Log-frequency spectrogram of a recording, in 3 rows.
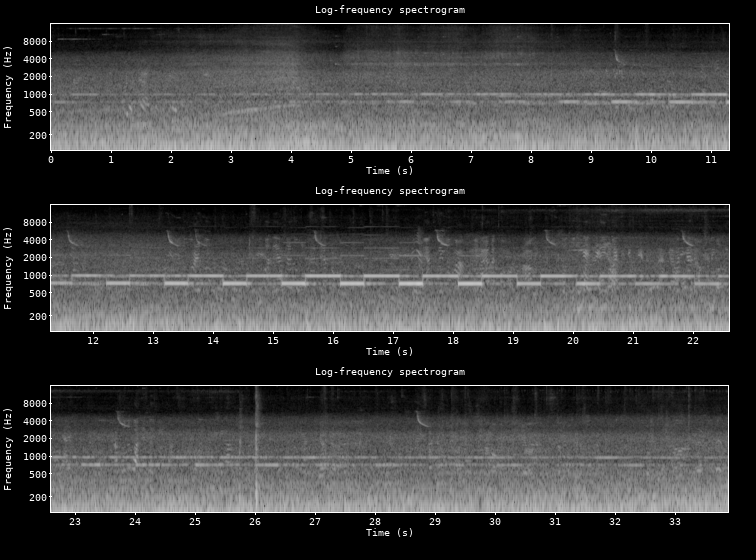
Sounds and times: Traffic Sound 0:00.0 - 0:33.8

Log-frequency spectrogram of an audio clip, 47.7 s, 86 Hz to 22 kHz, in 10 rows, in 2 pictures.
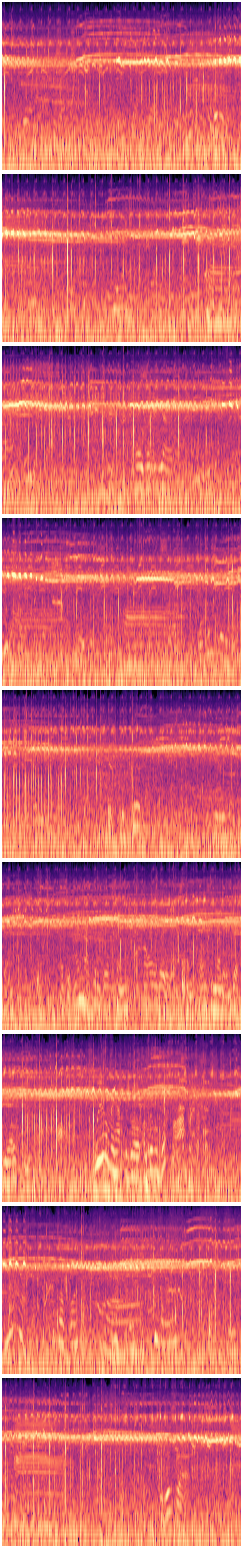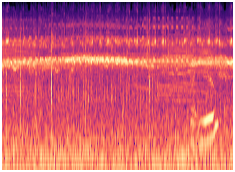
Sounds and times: cricket 0:00.0 - 0:47.6
distant black-footed albatross 0:00.0 - 0:47.6
white tern 0:00.1 - 0:47.6
bird call from Laysan albatross 0:38.2 - 0:39.6

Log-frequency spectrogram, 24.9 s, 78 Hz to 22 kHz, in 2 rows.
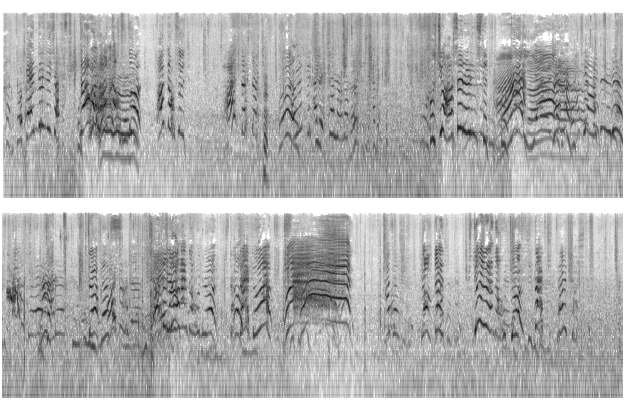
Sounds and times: children 0:00.0 - 0:24.8

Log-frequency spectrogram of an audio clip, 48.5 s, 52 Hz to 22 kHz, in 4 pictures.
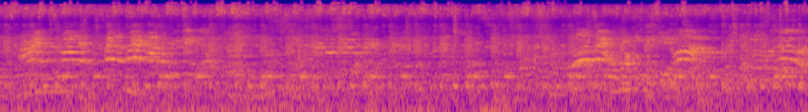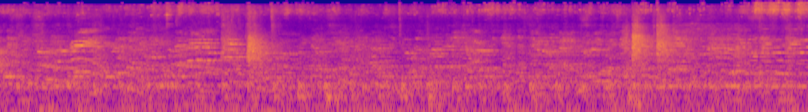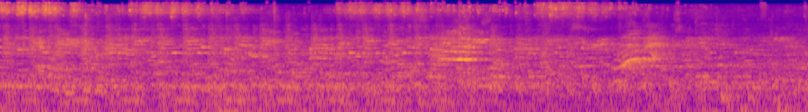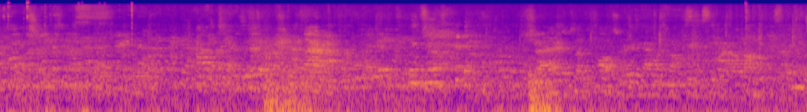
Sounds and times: belly dancing class 0:00.0 - 0:48.4

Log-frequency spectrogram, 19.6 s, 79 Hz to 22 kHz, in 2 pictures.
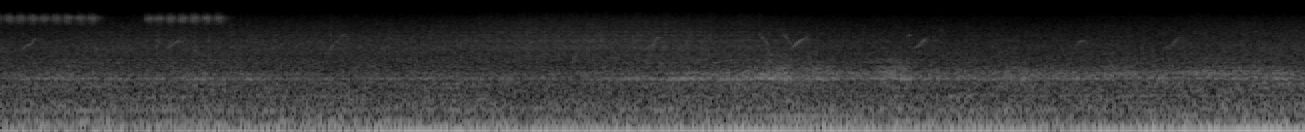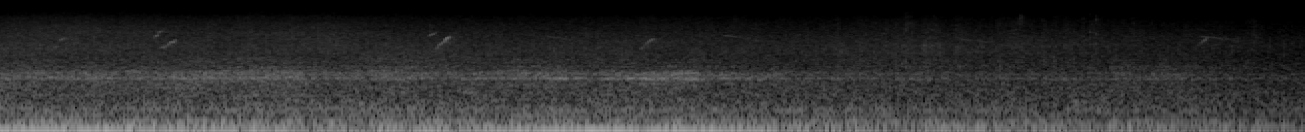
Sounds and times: echoes of traffic 0:00.0 - 0:19.5
winds 0:00.0 - 0:19.5

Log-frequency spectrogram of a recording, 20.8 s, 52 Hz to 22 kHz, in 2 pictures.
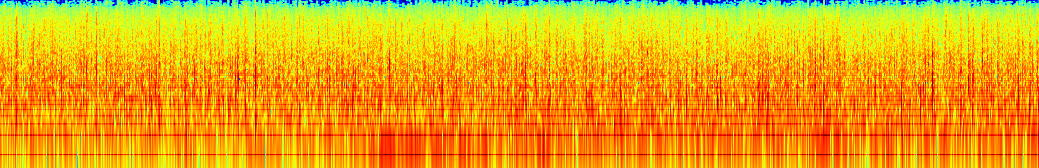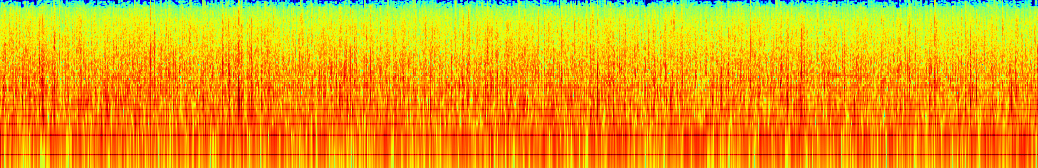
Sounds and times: Rain under the tent canopy 0:00.0 - 0:20.7

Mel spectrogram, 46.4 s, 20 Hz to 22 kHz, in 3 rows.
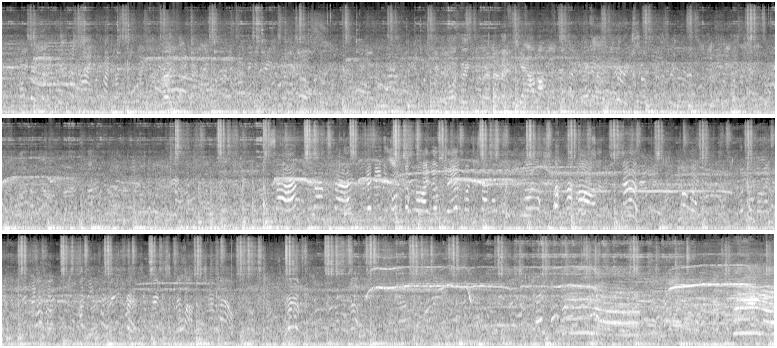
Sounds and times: anti-lockdown freedom march 0:00.0 - 0:46.3

